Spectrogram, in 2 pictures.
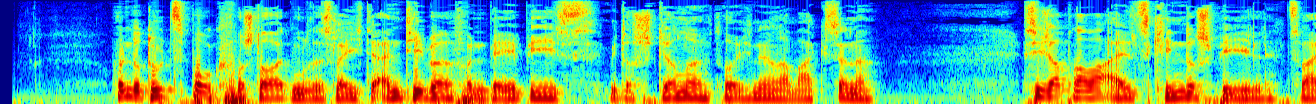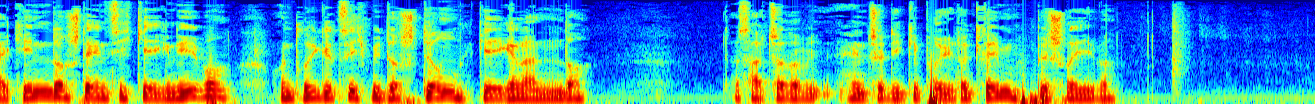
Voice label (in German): dutzbock, schwaebisch; unter Dutzbock versteht man das leichte Antippen von Babys mit der Stirn durch einen Erwachsenen.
